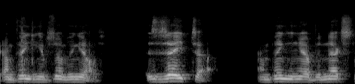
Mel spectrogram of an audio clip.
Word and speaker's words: zeta: This is the letter zeta. So it sounds a lot like the previous one. No, it doesn't. Sorry, I'm thinking of something else. Zeta.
